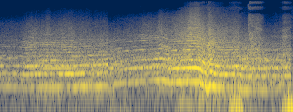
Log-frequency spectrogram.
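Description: Ferrari race car on soft tyres at speed through a chicane at the Australia circuit in a sim racing game, its engine a loud continuous whine with downshifts and revs dipping then climbing, heard alone.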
